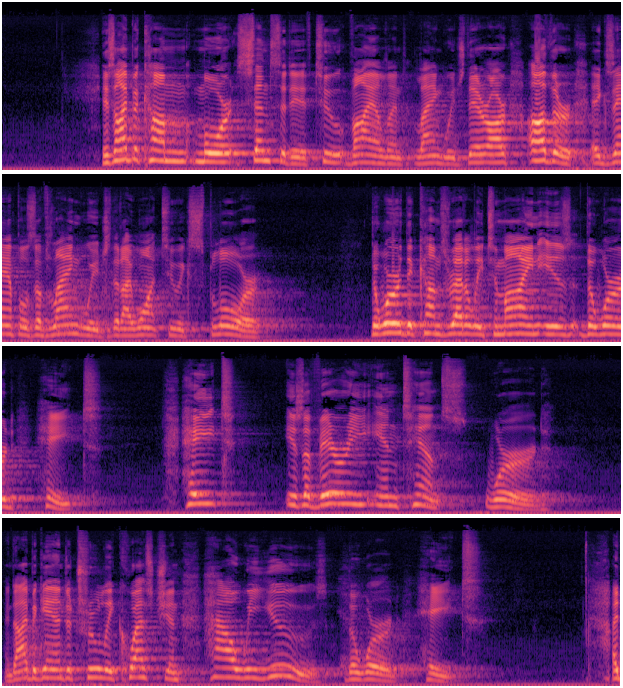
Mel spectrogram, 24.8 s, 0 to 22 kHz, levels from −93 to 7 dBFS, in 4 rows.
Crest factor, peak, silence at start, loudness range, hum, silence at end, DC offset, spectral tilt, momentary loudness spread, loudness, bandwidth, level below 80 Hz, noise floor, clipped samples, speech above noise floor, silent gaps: 20 dB; 0 dBFS; 0.85 s; 7 LU; none; 0 s; 0.7%; -4.5 dB/octave; 15 LU; -19 LUFS; 16.5 kHz; -46 dBFS; -46 dBFS; under 0.1%; 27 dB; none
